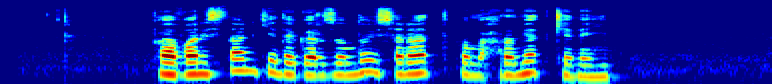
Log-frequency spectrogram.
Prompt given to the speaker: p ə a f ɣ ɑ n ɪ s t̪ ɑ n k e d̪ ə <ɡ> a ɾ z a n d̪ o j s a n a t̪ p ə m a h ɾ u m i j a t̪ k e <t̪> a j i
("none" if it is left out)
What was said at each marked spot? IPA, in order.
ɡ, d̪

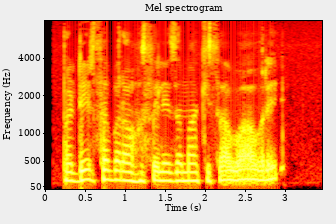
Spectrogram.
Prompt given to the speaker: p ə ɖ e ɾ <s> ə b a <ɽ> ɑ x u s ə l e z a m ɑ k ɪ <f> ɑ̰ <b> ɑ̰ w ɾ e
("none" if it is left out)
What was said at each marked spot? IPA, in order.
s, ɾ, s, w

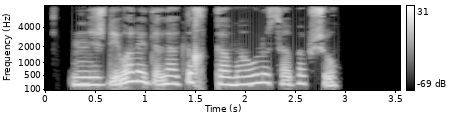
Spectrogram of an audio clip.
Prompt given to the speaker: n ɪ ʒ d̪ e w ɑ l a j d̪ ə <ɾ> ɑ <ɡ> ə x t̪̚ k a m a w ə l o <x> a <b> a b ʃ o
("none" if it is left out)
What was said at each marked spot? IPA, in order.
l, ɡ, s, b

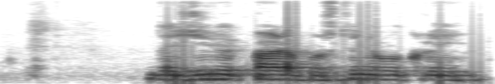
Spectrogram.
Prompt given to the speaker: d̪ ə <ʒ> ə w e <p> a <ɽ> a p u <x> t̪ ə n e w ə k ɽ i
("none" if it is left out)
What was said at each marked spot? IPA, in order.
ʒ, p, ɽ, ʂ

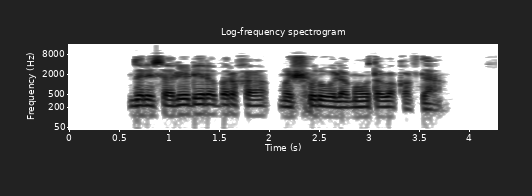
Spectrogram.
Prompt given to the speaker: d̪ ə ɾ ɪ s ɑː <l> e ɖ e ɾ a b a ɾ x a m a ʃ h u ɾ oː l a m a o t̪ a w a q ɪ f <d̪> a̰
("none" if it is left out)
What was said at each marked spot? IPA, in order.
l, d̪

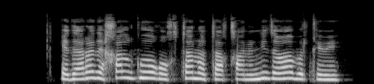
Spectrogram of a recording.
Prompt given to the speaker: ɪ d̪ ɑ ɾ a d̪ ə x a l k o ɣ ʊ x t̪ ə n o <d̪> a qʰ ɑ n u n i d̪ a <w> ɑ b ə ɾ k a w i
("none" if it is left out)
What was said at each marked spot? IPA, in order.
t̪, w

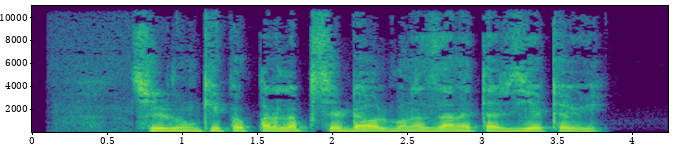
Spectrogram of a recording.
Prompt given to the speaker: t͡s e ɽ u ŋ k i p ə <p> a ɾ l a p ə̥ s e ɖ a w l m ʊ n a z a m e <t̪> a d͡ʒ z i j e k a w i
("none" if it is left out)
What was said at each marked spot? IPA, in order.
p, t̪

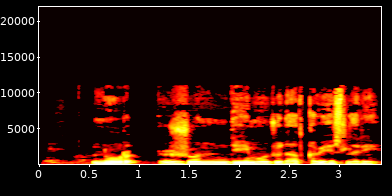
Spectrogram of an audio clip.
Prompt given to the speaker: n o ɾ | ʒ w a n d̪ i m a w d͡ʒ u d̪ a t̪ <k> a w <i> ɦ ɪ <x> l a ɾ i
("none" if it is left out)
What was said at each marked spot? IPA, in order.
q, i, s

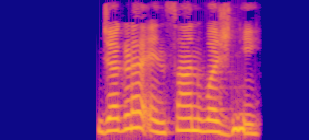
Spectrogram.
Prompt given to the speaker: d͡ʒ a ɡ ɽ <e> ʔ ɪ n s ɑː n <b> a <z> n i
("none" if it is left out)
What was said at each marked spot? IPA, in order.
a, w, ʒ

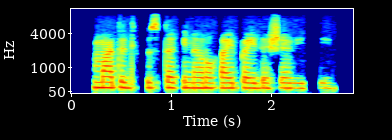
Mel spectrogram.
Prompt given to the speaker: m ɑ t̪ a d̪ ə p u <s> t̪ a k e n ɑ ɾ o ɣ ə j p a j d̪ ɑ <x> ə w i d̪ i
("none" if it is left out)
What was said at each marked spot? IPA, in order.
s, ʃ

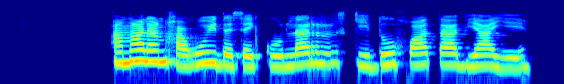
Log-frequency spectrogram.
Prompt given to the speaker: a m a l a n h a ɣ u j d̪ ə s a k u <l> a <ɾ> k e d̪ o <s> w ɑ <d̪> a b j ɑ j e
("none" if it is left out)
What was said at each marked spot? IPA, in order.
l, ɾ, x, t̪

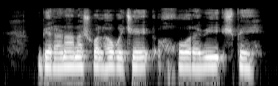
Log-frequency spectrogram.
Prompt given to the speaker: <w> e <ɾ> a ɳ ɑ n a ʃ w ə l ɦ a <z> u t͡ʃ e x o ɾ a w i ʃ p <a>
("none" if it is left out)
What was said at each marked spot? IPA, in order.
b, ɾ, ɣ, e

